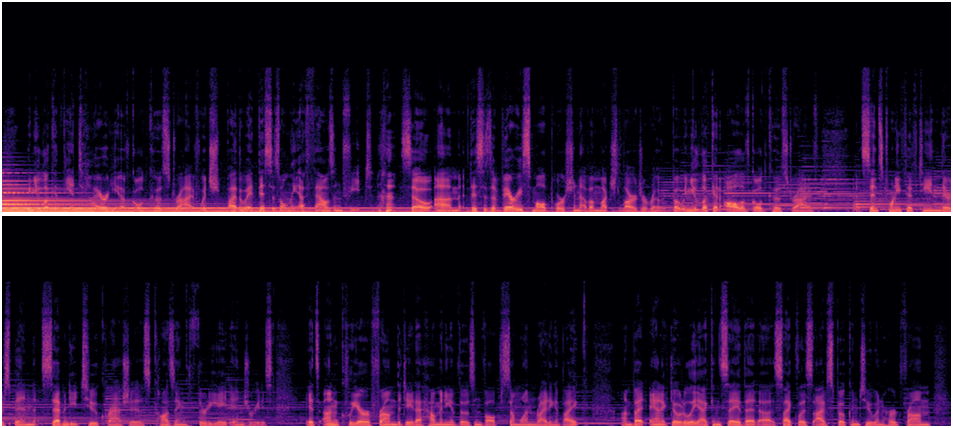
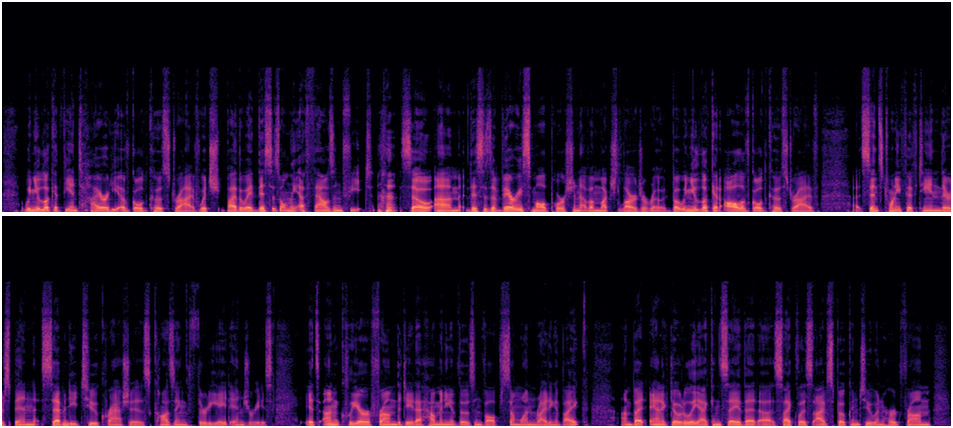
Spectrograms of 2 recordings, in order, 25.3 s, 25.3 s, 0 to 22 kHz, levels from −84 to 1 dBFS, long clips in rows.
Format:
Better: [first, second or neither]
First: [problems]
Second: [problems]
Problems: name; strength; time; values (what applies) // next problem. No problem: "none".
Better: second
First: background music; very loud; throughout; 2 dB above the speech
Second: none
